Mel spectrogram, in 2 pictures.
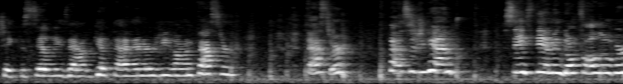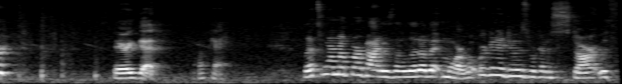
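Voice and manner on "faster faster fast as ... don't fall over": urging faster. Acted. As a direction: push them to go their fastest.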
